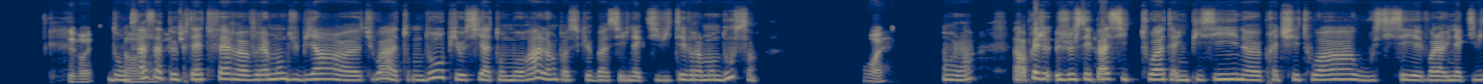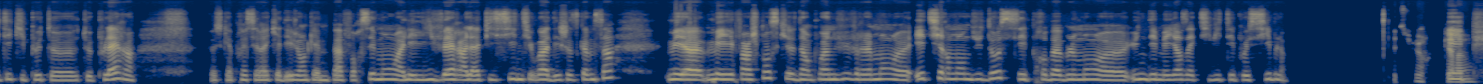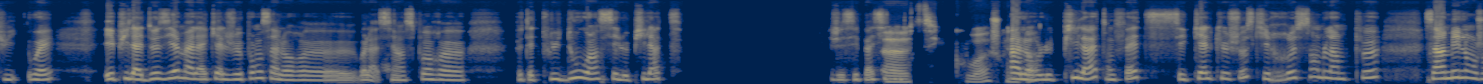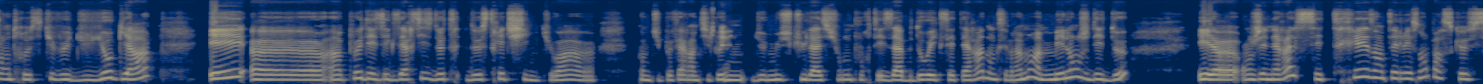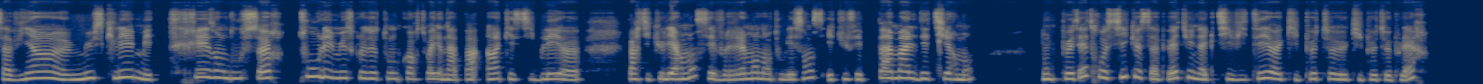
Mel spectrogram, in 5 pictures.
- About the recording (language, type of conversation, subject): French, advice, Quelle activité est la plus adaptée à mon problème de santé ?
- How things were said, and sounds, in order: tapping; other noise; stressed: "ressemble"; stressed: "très"; stressed: "très"; stressed: "tous"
